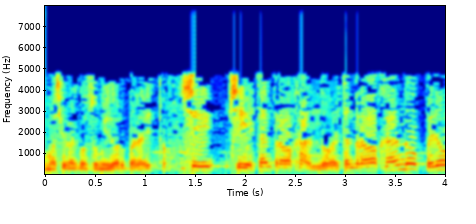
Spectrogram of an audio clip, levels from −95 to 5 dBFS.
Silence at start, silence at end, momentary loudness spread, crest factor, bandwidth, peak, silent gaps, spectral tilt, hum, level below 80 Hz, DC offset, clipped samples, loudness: 0 s; 0 s; 3 LU; 12 dB; 5 kHz; 0 dBFS; none; -6.5 dB/octave; none; -46 dBFS; under 0.1%; under 0.1%; -12 LUFS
